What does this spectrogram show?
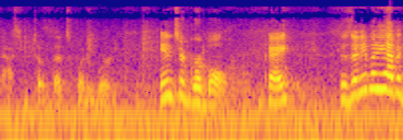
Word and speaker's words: integrable: here's the new word I n te gr a BL e okay what do you think is the pronunciation of that word okay it is not integratable it is integrable it sounds kind of funny it's like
